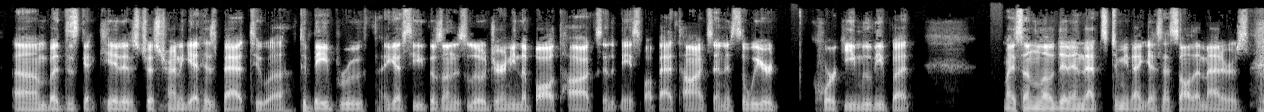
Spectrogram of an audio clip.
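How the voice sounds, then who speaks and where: A man with an American accent speaks at a very deep, low pitch. His intonation is flat and monotone, with vocal fry. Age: 30s. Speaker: sports podcast host. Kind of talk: casual interview chat. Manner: halting, many fillers.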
